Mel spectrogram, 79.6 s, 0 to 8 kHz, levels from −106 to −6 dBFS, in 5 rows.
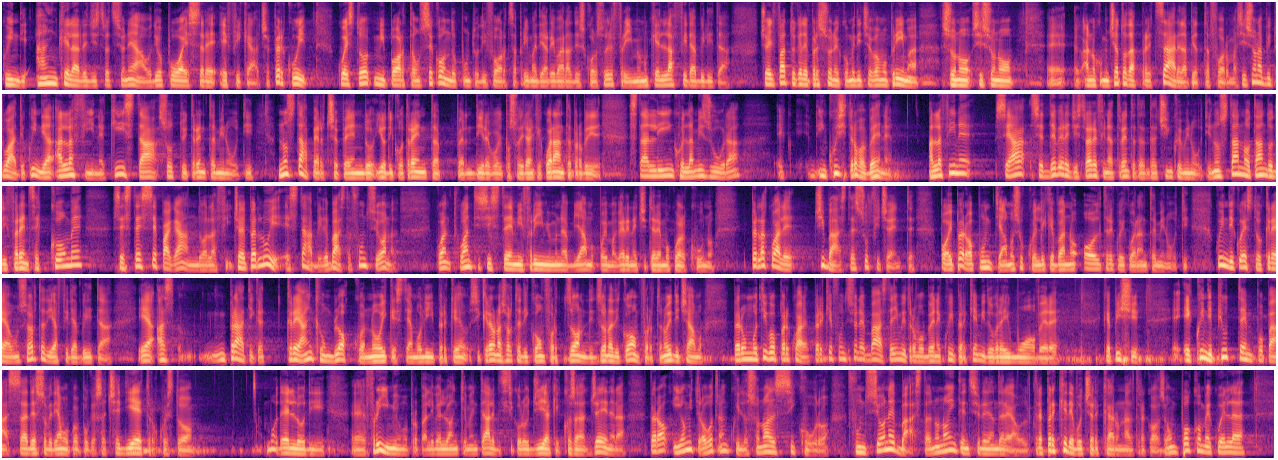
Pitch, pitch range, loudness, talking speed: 125 Hz, 110-160 Hz, -23 LUFS, 185 wpm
